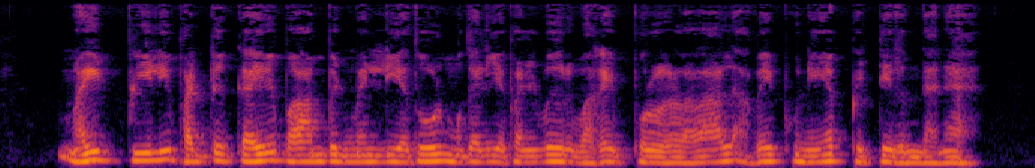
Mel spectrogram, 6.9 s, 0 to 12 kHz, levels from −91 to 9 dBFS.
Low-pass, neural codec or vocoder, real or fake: 10.8 kHz; none; real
